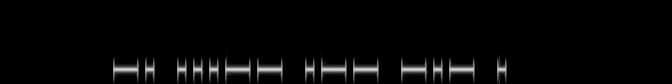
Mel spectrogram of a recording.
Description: Morse code, heard as a keyed tone, about 15 wpm, 700 Hz. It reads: N3WKE
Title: USA Call Signs - 5 Characters - Repeated 2x - 15wpm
